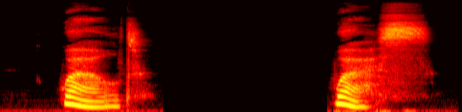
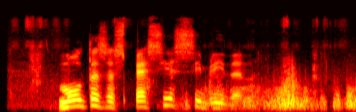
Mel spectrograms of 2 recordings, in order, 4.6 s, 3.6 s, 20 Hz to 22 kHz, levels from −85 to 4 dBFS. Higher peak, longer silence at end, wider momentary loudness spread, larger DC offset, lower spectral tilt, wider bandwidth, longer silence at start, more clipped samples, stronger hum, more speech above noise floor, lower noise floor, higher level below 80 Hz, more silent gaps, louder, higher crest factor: about the same, -4 dBFS vs -2 dBFS; first, 0.4 s vs 0 s; about the same, 13 LU vs 14 LU; neither; second, -4 dB/octave vs -5.5 dB/octave; first, 20 kHz vs 13 kHz; first, 0.6 s vs 0.25 s; neither; neither; first, 64 dB vs 24 dB; first, -84 dBFS vs -44 dBFS; first, -52 dBFS vs -66 dBFS; neither; about the same, -21 LUFS vs -21 LUFS; about the same, 20 dB vs 20 dB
